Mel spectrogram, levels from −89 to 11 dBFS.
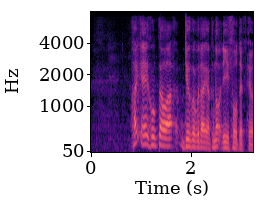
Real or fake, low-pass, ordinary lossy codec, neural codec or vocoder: fake; 7.2 kHz; AAC, 32 kbps; codec, 16 kHz, 2 kbps, FunCodec, trained on LibriTTS, 25 frames a second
